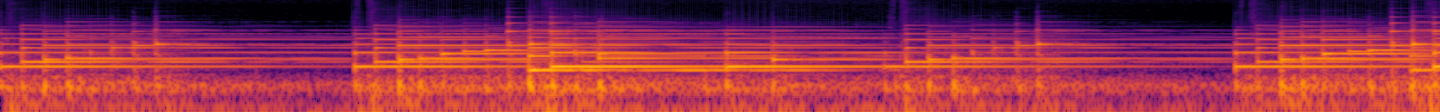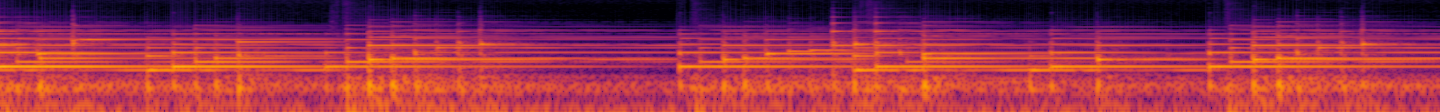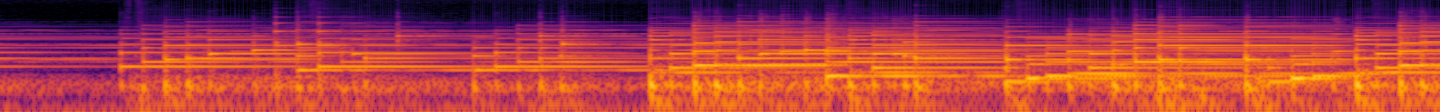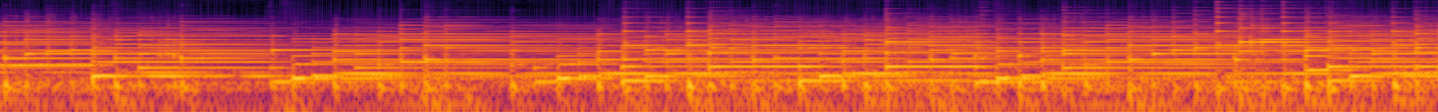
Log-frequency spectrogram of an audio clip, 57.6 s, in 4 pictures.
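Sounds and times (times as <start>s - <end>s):
piano arrangement: 0.0s - 57.5s.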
